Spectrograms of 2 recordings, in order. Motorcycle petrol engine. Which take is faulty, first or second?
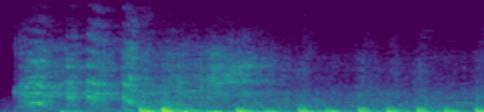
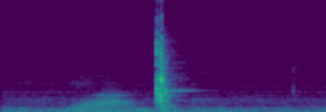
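second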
